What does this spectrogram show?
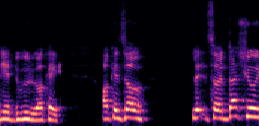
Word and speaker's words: Duvvuru: So did I say the how do you pronounce the surname? I said Sirisha Duvvuru. Duvvuru. That's what I said. Yeah, Duvvuru.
